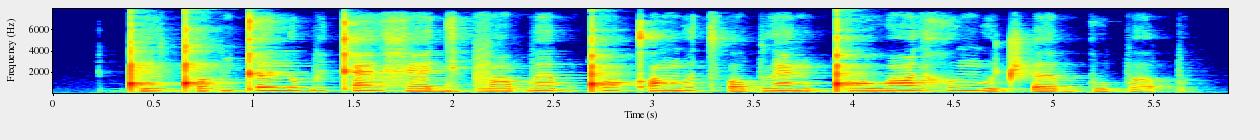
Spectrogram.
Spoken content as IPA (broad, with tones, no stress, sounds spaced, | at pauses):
ǃʼ ɪ˨ l ǃʼ ʌ˨ p i˧ kʼ ɜ˦ n ʊ˦ b ɪ˦˨ kʼ æ˧ l x æ˨ dʲ u˨ p v ɑ˧ b ɜ˧ b ǃʰ ɔ˧ kʼ ɒ˧ ŋ ʊ˦ t͡sʼ ɔ˨ p l æ˦˨ ŋ ǃʰ ɔ˧ w ɑ˦ l x ʊ˦ ŋ ʊ˨ t͡ʃʼ ɜ˧ b k u˧ b ʌ˨ p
